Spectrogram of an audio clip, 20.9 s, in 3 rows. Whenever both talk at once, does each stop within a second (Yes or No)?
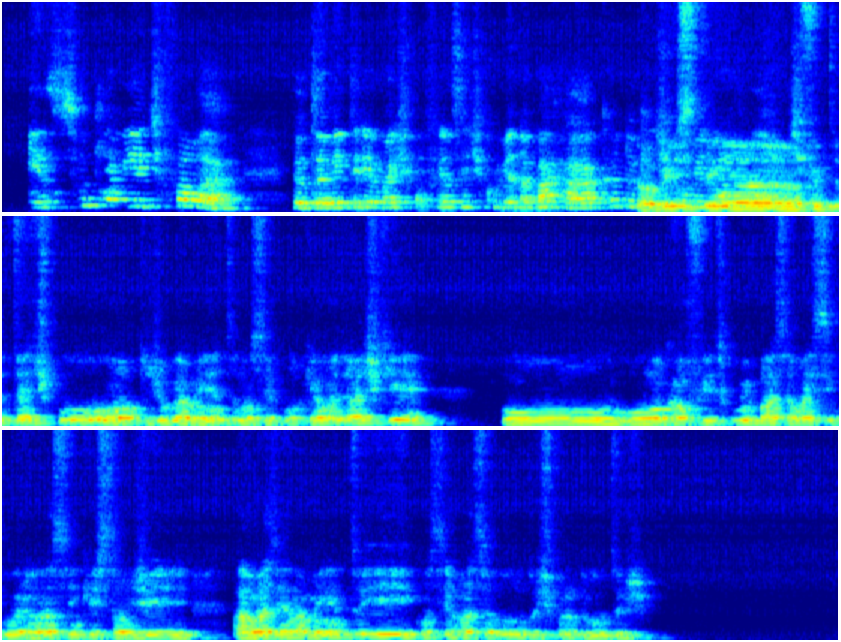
No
